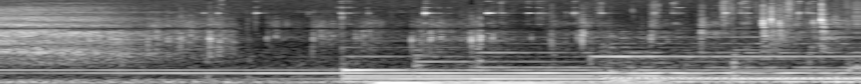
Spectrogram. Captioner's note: paws clicking on floor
